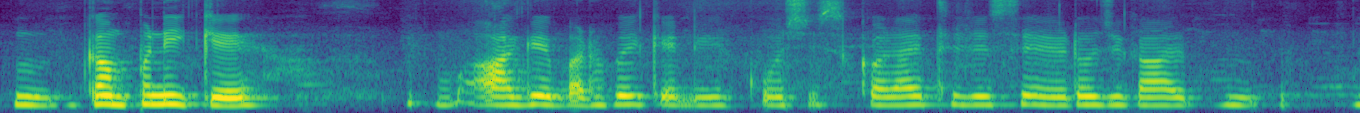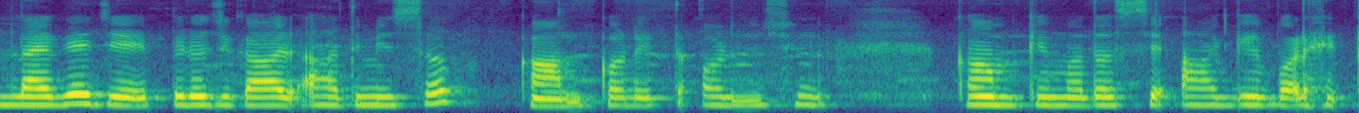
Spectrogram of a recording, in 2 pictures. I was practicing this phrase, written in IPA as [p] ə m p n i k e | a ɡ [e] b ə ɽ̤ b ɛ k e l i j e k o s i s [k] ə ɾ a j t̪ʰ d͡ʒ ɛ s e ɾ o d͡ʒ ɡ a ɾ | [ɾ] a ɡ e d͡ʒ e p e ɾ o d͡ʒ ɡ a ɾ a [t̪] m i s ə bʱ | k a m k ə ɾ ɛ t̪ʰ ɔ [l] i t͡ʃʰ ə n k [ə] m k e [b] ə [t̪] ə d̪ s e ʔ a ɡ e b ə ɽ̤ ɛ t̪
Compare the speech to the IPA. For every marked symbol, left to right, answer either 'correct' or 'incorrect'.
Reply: incorrect, correct, correct, incorrect, incorrect, incorrect, incorrect, incorrect, incorrect

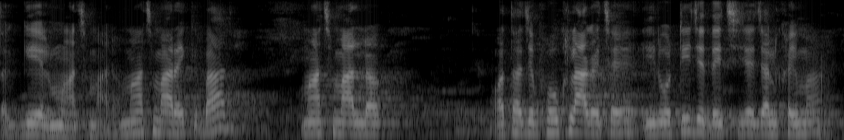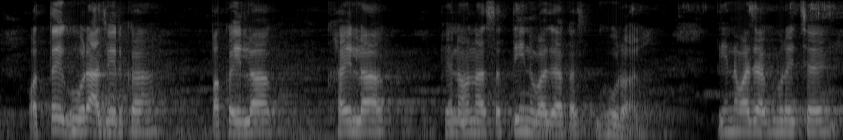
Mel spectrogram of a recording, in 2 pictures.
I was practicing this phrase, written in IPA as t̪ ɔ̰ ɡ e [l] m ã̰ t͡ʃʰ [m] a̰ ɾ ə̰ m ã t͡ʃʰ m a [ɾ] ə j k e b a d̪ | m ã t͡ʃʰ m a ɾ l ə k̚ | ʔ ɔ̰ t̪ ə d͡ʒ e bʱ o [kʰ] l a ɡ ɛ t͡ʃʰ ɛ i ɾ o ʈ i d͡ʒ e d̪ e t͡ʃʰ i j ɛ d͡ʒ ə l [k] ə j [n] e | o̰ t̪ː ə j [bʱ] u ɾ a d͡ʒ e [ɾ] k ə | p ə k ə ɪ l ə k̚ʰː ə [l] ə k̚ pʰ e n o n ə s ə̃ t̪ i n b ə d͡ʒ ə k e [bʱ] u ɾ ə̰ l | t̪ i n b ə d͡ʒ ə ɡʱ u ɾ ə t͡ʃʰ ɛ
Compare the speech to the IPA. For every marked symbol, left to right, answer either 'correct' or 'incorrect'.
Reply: correct, correct, correct, correct, incorrect, incorrect, incorrect, correct, correct, incorrect

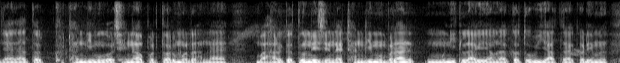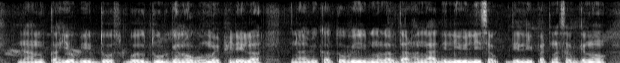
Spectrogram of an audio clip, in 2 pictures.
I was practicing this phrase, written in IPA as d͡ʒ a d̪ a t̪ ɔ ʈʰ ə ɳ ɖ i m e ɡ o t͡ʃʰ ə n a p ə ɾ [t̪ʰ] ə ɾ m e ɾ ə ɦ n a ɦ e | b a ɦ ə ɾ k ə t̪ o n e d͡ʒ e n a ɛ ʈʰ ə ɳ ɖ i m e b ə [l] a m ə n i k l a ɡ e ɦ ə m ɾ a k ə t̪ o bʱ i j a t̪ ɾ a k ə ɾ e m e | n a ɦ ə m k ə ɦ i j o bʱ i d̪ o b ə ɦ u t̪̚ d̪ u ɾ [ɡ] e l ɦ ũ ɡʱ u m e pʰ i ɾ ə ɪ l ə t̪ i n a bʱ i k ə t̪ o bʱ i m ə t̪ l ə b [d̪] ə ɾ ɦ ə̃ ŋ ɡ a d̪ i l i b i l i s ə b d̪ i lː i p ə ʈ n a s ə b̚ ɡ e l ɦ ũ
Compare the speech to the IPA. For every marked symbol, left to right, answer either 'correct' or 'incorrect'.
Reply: incorrect, incorrect, correct, correct

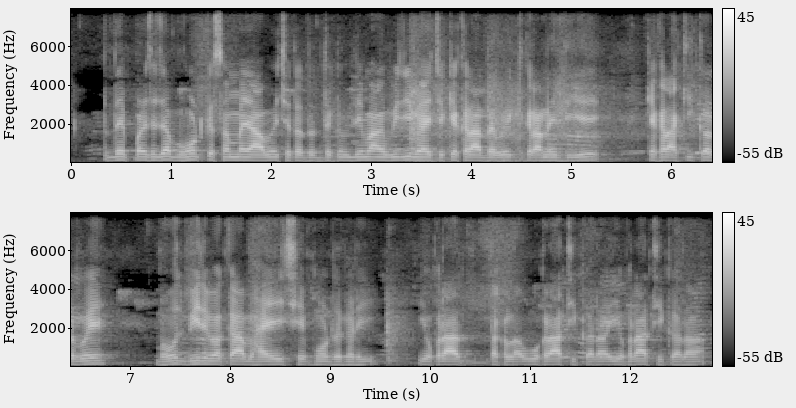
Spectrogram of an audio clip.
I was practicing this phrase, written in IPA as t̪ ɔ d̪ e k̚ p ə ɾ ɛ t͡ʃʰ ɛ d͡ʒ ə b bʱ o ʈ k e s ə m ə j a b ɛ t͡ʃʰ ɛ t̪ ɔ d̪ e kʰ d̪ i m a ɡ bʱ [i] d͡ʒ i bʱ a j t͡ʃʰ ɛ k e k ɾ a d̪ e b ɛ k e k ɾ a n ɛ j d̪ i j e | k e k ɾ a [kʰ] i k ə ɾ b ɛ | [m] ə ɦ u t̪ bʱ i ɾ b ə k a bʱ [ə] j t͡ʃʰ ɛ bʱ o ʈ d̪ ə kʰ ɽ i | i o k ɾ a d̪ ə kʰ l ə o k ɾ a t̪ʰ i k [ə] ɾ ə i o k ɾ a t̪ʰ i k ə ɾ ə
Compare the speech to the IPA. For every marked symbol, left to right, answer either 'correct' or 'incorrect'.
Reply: correct, incorrect, incorrect, incorrect, correct

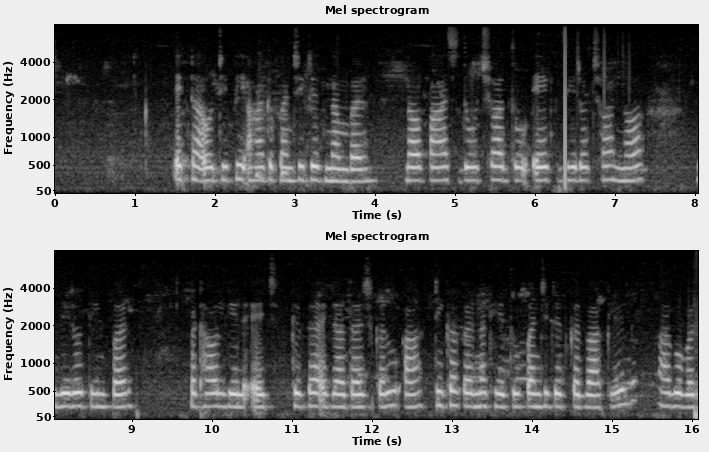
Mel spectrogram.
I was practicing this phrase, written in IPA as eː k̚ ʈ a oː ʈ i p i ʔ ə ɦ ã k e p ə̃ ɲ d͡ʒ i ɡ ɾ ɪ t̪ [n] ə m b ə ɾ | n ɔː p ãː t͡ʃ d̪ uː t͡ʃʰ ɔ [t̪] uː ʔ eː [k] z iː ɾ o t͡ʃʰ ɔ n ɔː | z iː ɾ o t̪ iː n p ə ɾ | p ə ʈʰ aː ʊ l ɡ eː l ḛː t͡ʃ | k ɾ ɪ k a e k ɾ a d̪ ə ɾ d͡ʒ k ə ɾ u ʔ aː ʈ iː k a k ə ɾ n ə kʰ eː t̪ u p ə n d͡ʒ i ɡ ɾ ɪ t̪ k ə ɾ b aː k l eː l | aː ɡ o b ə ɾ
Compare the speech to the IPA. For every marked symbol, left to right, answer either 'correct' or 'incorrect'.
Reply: correct, incorrect, correct

